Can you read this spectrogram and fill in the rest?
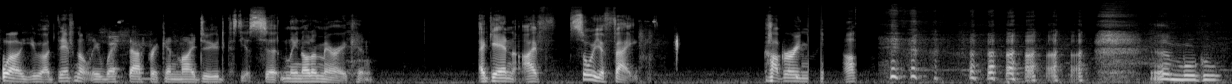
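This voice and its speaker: A woman's voice: rumbling low, very animated, a little slow, long pauses, slight background noise. A woman with an ear infection, mocking a phone scammer in a sarcastic, confrontational way. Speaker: scam-baiting vlogger. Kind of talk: confronting a phone scammer, then chatting to viewers.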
